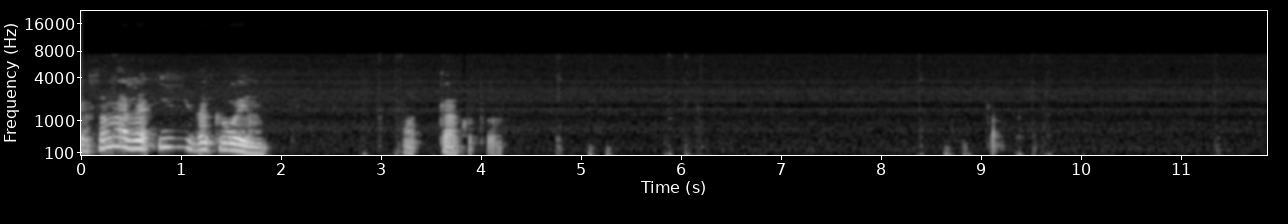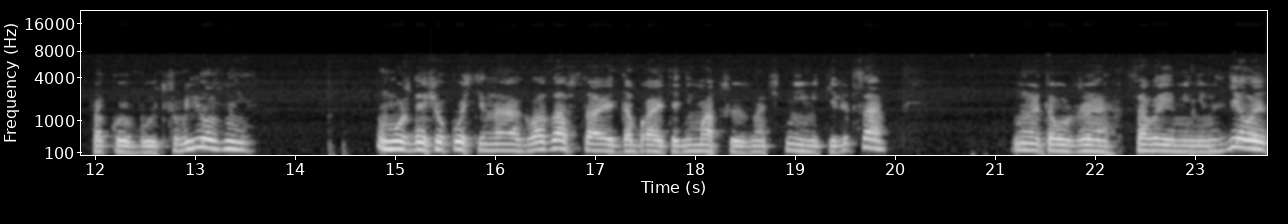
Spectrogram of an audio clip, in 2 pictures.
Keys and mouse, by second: 1.8 r, 3.3-4.9 middle drag, 5.3 r, 6.3-8.6 middle drag, 8.8 r, 9.8-11.6 middle drag, 14.4 KP_1, 21.7 shift+middle click, 23.1 space.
